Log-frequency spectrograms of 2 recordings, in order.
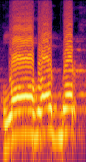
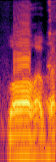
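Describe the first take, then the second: First: It is said loudly, at full volume. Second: It is said very softly, barely audible.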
